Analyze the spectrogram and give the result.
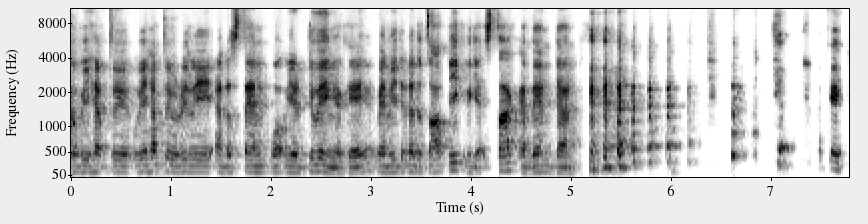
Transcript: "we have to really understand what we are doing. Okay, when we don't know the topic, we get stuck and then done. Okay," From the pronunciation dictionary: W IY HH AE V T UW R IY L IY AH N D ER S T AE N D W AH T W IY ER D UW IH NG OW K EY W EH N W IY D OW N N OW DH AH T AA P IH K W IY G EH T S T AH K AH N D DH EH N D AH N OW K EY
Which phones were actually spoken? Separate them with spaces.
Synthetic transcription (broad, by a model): W IY HH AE F T UW R IY L IY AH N D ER S T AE N D W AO T W IY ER D UW IH NG OW K EY W EH N W IY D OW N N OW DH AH T AA P IH K W IY G EH T S T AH K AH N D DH EH N D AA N OW K EY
